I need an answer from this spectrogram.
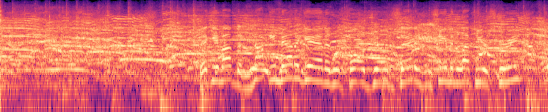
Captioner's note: crowd chatter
